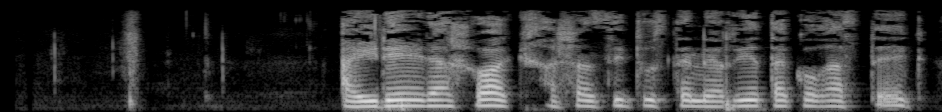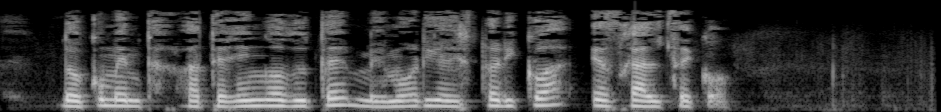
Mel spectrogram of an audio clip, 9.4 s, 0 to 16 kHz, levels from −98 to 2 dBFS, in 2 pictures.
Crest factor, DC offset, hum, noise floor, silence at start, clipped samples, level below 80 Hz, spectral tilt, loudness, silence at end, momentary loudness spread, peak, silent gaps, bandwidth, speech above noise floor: 22 dB; under 0.1%; none; -69 dBFS; 0.65 s; under 0.1%; -62 dBFS; -5 dB/octave; -20 LUFS; 1.1 s; 12 LU; 0 dBFS; none; 11.5 kHz; 49 dB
